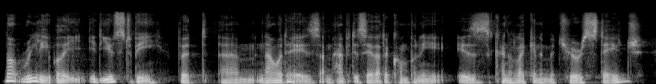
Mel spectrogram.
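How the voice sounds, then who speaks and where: A middle-aged man from Flanders, speaking as a podcast guest in a reflective, unhurried way with frequent ums. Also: deep voice, a little mellow. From Belgium (Flanders). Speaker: guest, entrepreneur and coach. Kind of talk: podcast interview conversation.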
